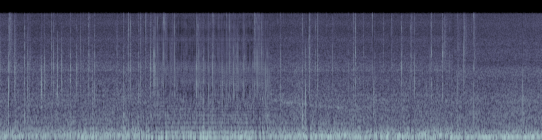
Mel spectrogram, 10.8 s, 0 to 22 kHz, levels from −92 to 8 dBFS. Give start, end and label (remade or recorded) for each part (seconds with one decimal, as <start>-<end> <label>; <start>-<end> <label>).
0.0-3.1 recorded; 3.1-5.4 remade; 5.4-10.8 recorded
